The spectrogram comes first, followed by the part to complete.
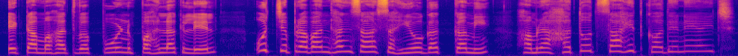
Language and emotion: Maithili, sad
